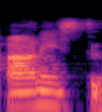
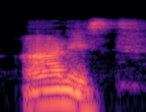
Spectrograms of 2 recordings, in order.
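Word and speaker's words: honest: 근데 그냥 소녀가 아니라 아니스 정직한 소녀 이렇게 되니까 is th 는 발음이 안 납니다 그럼 두번째 나는 오소리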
